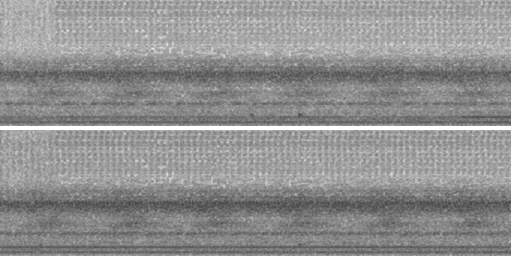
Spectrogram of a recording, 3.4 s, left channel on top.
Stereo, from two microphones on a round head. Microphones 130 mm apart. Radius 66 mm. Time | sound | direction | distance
0.0 | an insect | 25° right (ahead or behind) | 1.1 m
